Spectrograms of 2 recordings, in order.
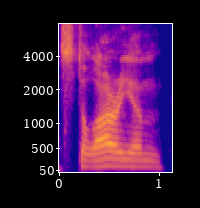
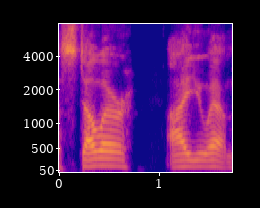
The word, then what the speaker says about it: Stellarium: I had Stellarium, it's pronounced Stellar IUM, Stellarium on my phone, which is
